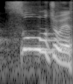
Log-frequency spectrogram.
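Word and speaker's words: σῴζω: 여기서 구원이라는 이 그리스어가 소조예요. 소조. 세이유즘이 따라 하시겠습니다. 소조. 소조예요. 소조. 발음 잘하셔야 돼요. 소주 아닙니다. 소조예요.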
